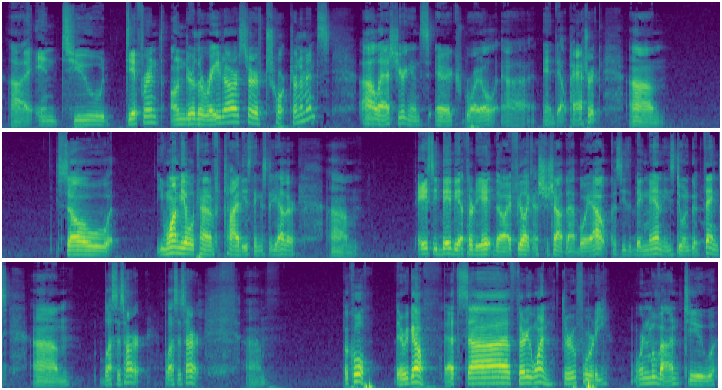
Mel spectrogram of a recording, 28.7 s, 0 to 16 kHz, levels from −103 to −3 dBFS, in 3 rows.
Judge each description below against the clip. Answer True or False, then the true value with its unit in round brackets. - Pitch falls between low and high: True (150 Hz)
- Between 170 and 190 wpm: True (175 wpm)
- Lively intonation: False (4.8 semitones)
